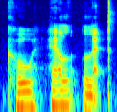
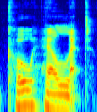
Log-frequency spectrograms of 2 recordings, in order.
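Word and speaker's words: קהלת: It's the Kohelet. Kohelet. The Hebrew pronunciation is always difficult.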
